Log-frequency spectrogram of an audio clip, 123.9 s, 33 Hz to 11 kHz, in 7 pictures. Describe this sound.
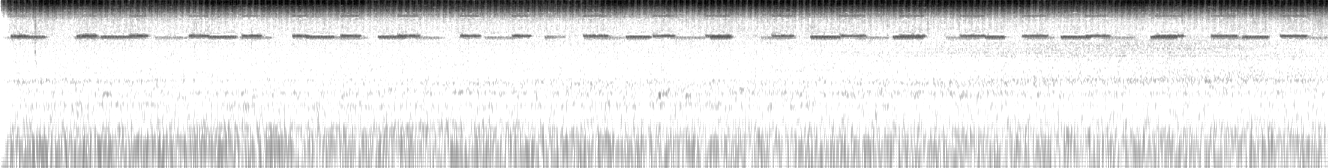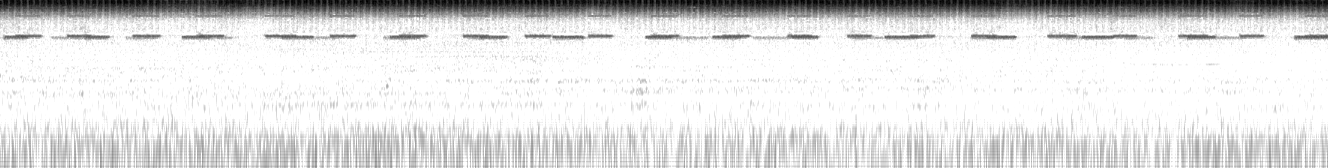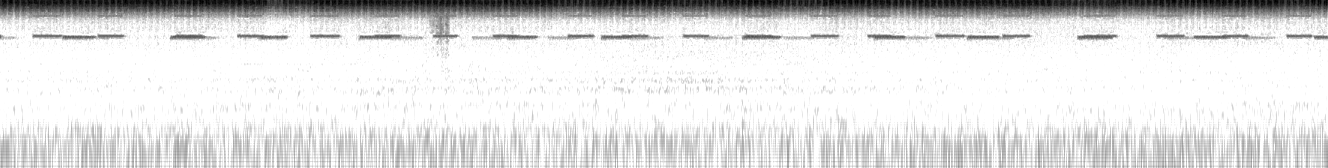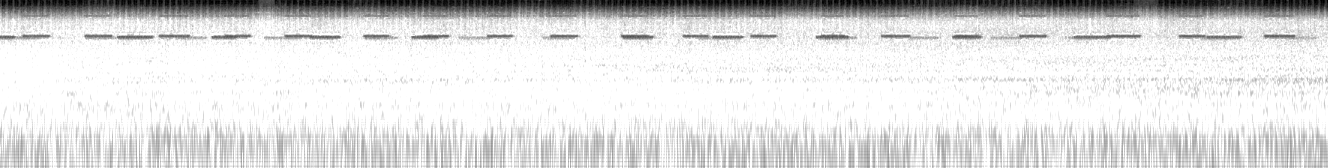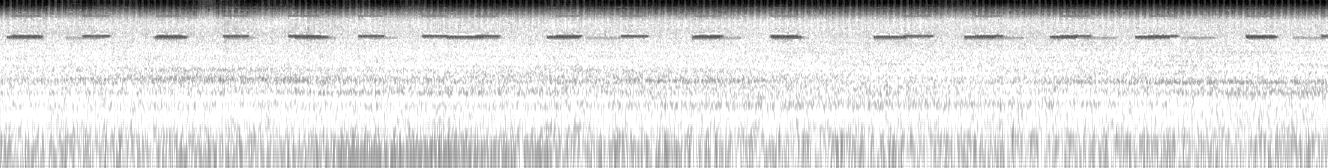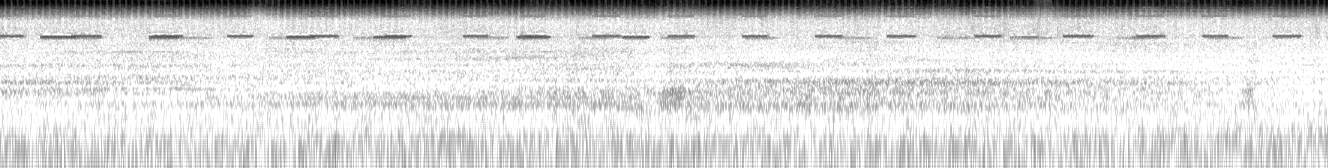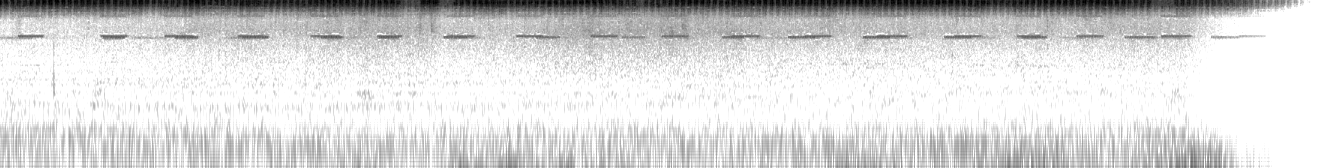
Summer night ambience, with combine harvesters far away. Recorded at a grain field near the village Héreg using Rode NT4 -> custom-built Green preamp -> M-Audio MicroTrack. Unprocessed.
